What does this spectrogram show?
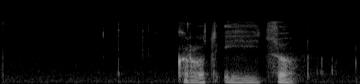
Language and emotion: Russian, neutral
